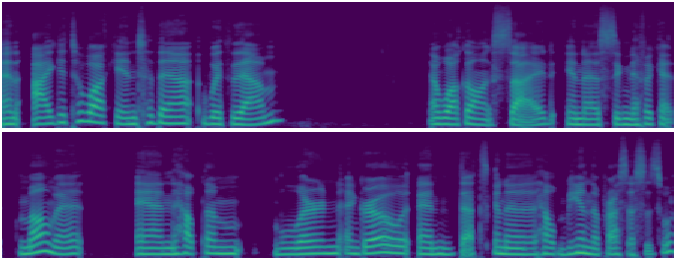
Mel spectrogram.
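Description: A woman's a plain, everyday voice with an American accent, medium in pitch, at a fairly slow pace and with fairly even intonation, in a dry, close sound with no echo on a very clean recording with a silent background. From Northern California. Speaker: church volunteer mentor. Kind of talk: interview testimony.

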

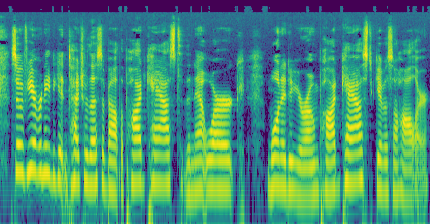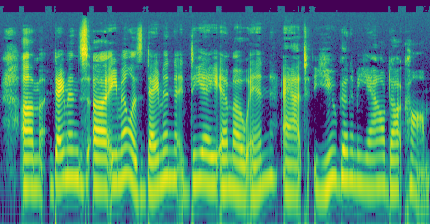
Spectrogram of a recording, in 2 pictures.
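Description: In a Southern US accent, a woman speaks at a fairly high pitch with ordinary pitch variation. Her pace is moderate, and the recording is very clean with a silent background. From US South. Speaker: podcast co-host. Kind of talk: casual chat.

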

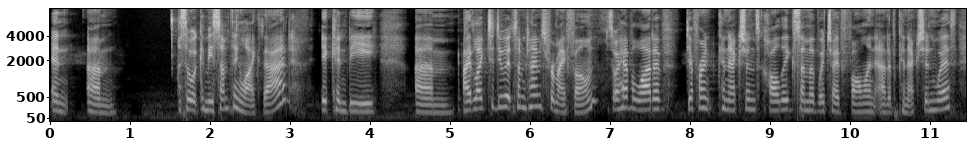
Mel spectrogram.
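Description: A woman speaks fairly quickly with an American accent. Her medium-pitched voice has lively intonation. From US West Coast, San Francisco Bay Area. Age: 50s. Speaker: author and business coach. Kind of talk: interview. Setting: video call.

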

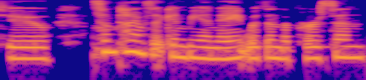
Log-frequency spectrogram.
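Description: Fairly high in pitch, a woman talks at a fairly quick pace. It is a plain, everyday voice. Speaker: speech-language pathologist. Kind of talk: panel conversation.

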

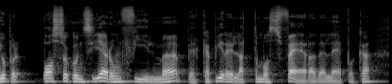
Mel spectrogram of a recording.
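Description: The recording is very clean, with a silent background. A dark, mellow tone moves along at a fairly quick pace. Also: man. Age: 40s. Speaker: history podcaster. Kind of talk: casual chat.

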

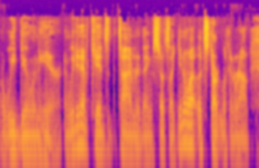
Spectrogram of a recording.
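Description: With an American accent, a man talks with lively intonation against a quiet background. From Detroit, Michigan. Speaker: race driving instructor. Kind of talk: casual interview.

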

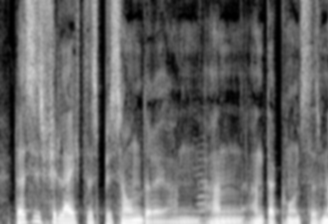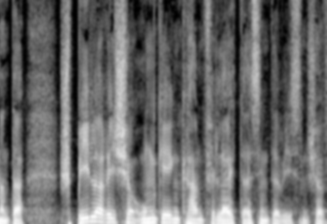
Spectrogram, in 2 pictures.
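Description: A man speaks with lively intonation in a very clean recording with a silent background and a dry, close sound with no echo. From Switzerland. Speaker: painter. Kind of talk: interview. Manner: halting.

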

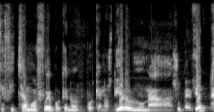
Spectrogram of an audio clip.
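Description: A man with ordinary pitch variation, over noticeable background noise. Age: 30s. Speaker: amateur American football player and club vice president. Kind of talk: interview.

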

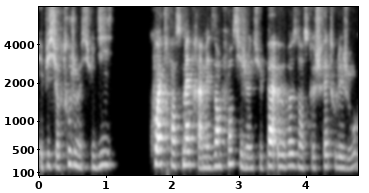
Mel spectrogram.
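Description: A woman speaks at a fairly quick pace and medium pitch, somewhat breathy. Her intonation is monotone and flat. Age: 30s. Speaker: cooking therapy practitioner. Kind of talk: interview.

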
